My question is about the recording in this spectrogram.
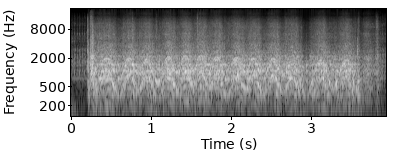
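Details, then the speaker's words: Truck at 11.8 V battery jump-started with an old NOCO GB150 jump pack: steady, sluggish cranking for about three and a half seconds that never catches, voltage dropping to 10.5 V; pack too weak to crank fast enough. "and this is what I'm talking about this gb150 a truck like this that's still got some juice but it's just not enough juice to to crank it over long enough and fast enough to get it to actually fire up"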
